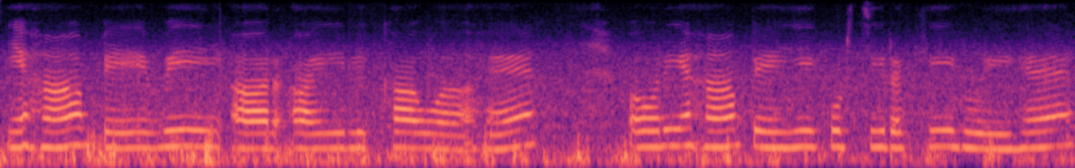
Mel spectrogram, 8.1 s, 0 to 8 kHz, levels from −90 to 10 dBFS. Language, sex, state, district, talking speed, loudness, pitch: Hindi, female, Haryana, Charkhi Dadri, 110 wpm, -15 LUFS, 250 Hz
